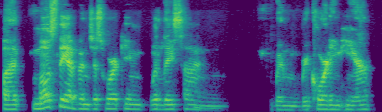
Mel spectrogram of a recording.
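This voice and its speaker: A man's voice: medium pitch, steady tone, a little slow, rough recording. A man from Ecuador, a musician guest, talking earnestly and gratefully in a rambling way. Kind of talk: casual interview chat.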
